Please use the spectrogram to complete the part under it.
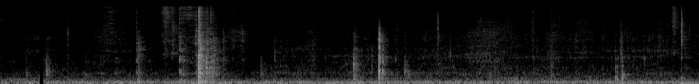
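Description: Potatoes being peeled and cut for a crockpot beefsteak, with soft scraping and clinking knife-and-dish sounds, a couple of sharper taps, over a steady low kitchen background.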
